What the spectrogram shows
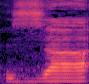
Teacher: যা উচ্চারণ করতে হবে জিহ্বার আগা সামনে নিচে দুই দাঁতের মাঝে লাগিয়ে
